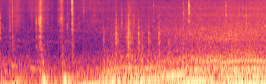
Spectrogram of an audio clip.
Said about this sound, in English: there's no actual road to get there, so we're driving over sand dunes.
